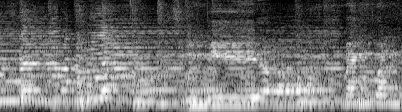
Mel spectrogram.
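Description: Button accordion playing a melodic instrumental passage in conjunto style, with guitar accompaniment underneath.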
